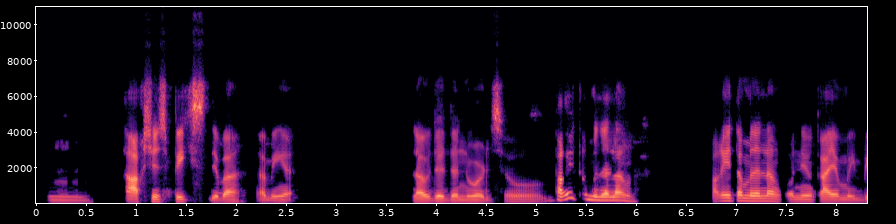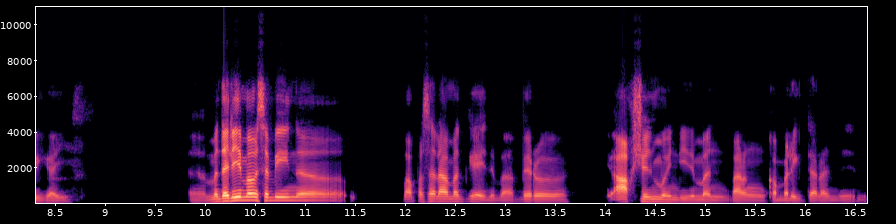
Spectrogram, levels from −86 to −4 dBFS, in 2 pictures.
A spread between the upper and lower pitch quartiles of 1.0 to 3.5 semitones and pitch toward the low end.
No: average, 4.7 semitones; low, 105 Hz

